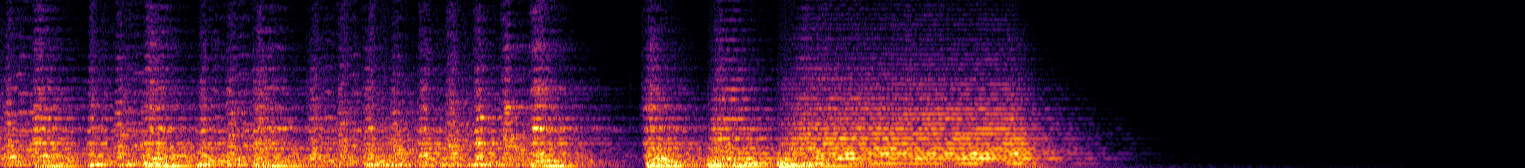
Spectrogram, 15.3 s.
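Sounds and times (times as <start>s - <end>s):
polka in B flat major: 0.0s - 11.2s.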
